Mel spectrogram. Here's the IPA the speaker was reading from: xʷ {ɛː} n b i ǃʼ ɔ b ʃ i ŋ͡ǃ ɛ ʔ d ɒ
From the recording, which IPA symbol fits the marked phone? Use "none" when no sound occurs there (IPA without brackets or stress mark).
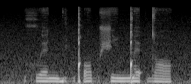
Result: ɛː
